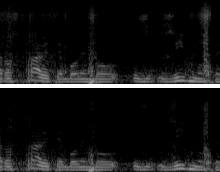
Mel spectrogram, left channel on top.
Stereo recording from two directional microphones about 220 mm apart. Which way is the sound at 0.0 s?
30° left (ahead or behind).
